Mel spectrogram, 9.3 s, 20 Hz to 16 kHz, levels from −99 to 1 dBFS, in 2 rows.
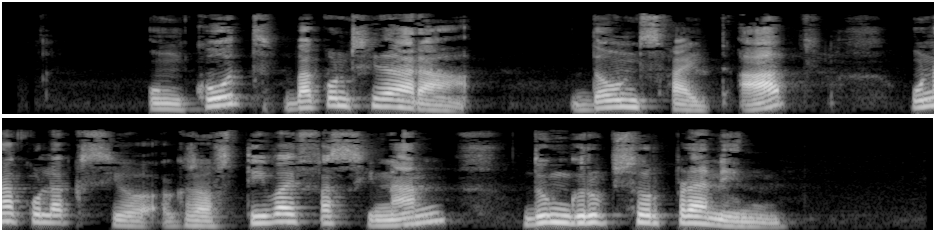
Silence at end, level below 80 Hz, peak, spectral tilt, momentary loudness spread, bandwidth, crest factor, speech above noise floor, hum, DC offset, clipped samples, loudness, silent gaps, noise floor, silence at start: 0.75 s; -72 dBFS; -4 dBFS; -5 dB/octave; 13 LU; 11.5 kHz; 20 dB; 55 dB; none; under 0.1%; under 0.1%; -23 LUFS; none; -78 dBFS; 0.75 s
